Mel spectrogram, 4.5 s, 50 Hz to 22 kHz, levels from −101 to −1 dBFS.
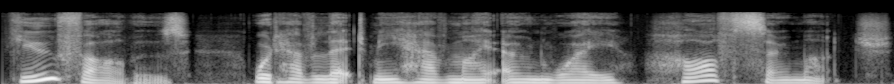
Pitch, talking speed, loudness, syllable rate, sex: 145 Hz, 175 wpm, -19 LUFS, 3.5 syllables/s, female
